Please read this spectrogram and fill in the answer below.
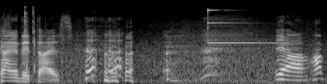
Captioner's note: laughter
